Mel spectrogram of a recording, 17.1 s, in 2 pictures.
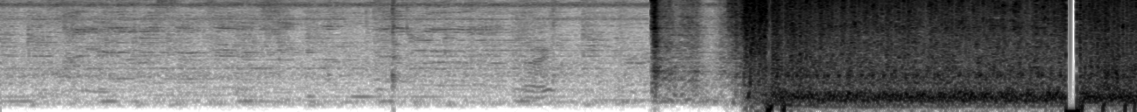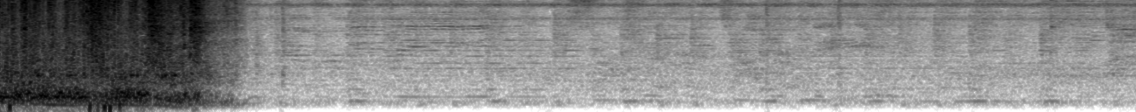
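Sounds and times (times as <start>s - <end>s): car engine cranking and running rough: 4.9s - 10.4s.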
